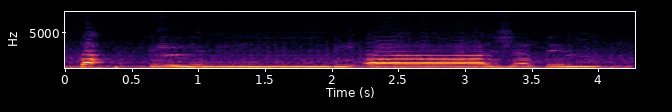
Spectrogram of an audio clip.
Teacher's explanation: تأتیہم میں حمزہ ساکنہ ہے اس لیے ہم جھٹکا دے کر پڑھیں گے، اور میم ساکن کے بعد حرف با آ رہا ہے تو یہاں پر اخفاء شفوی کا قاعدہ ہوگا، یعنی غنہ کر کے پڑھیں گے۔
